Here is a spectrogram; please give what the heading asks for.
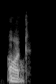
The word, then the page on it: odd: Indian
